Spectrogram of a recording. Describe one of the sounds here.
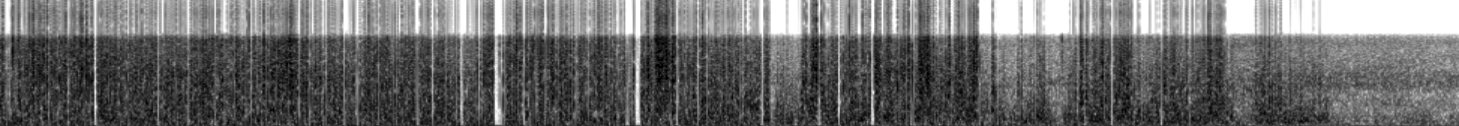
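Wind rushes loudly over a moving bicycle.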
